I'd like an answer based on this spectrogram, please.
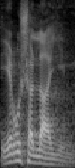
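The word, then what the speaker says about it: ירושלים: Le nom de la ville en hébreu prononce Youchallahim veut dire ville de la paix mais on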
